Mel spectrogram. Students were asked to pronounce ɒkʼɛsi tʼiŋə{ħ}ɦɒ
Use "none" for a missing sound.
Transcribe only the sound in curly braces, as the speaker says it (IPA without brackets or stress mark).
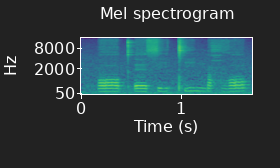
ħ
